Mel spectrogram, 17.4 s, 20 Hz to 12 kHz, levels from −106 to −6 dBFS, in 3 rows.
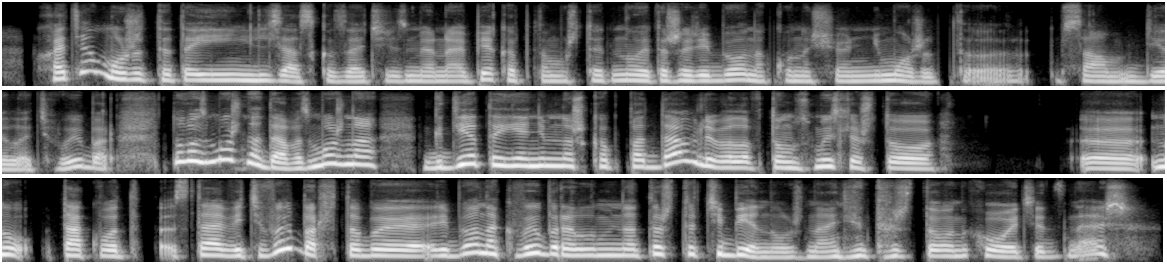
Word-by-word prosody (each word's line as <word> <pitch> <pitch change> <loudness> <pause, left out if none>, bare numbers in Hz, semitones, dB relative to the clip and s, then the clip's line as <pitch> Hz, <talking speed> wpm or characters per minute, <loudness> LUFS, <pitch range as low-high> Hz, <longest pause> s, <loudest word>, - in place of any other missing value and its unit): хотя, 475 - -1
может, 215 -5 0
это 195 +1 -2
и 190 0 +1
нельзя 180 -3 -1
сказать 155 0 -7
чрезмерной 165 0 -5
опекой, 185 +1 -4
потому 165 -1 -8
что, 175 +3 -7
ну, 185 0 -2
это 175 0 -1
же 175 0 -2
ребёнок, 175 0 -2
он 170 - -4
ещё 165 +1 -8
не 175 - -3
может, 155 -6 -3
э, 175 0 -10 0.2
сам 160 -1 -6
делать 160 +1 -4
выбор. 205 +1 -1 0.3
Ну, 410 - +5
возможно, 425 -4 +5
да. 205 -6 +4
Возможно, 305 - +3 0.2
где-то 290 +10 +3
я 270 -1 +5
немножко 255 -2 +3
поддавливала 240 - +2
в 185 - -14
том 210 -2 0
смысле, 230 +2 0
что, 180 -2 0 0.7
э, 180 -2 0
ну, 235 +1 +3
так 215 -2 +1
вот, 190 -3 0
э, - - -4
ставить 205 +1 +1
выбор, 425 - +4
чтобы 210 0 +2 0.4
ребёнок 275 -1 +2
выбрал 250 -6 +4
именно 215 -1 0
то, 260 - +3
что 255 +1 -3
тебе 225 -8 +2
нужно, 160 +1 -5
а 175 - -2
не 190 +3 -2
то, 185 +2 -5
что 195 +1 -3
он 195 +1 -2
хочет, 170 -4 -1
знаешь. 250 +5 -4
195 Hz, 195 wpm, -22 LUFS, 170-235 Hz, 0.7 s, Ну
